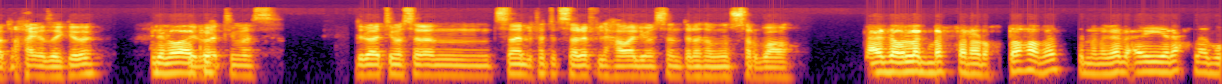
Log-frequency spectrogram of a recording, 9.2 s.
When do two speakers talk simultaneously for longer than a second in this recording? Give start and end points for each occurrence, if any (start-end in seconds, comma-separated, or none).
none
